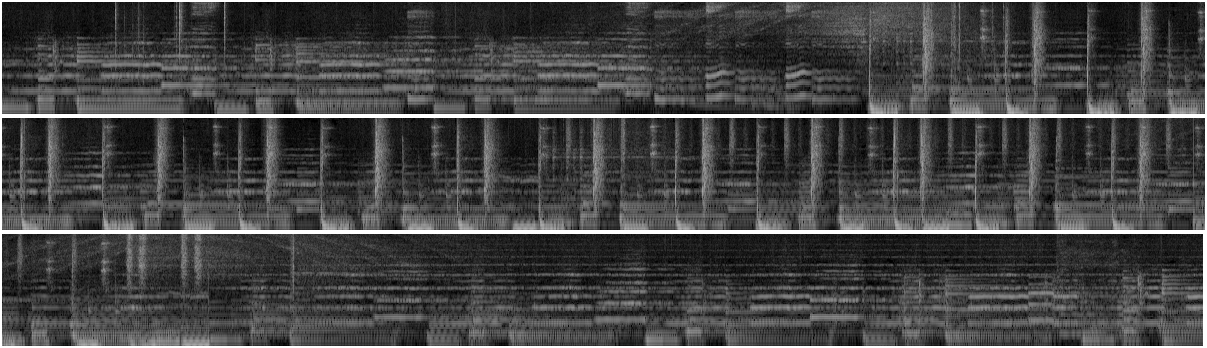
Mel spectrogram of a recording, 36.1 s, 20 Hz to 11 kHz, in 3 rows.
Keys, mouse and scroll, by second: 0.0-0.3 typing, 1.4-2.2 typing, 3.5-4.3 typing, 5.2 double click, 8.6 ], 11.2 double click, 14.7 ctrl+-, 14.9 ctrl+-, 15.1 ctrl+-, 15.3 ctrl+-, 15.6 ctrl+-, 25.7 alt+click.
